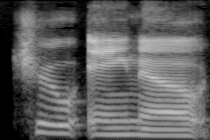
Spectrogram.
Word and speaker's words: Trueno: It's not true. No, it's Trueno. Trueno. My son says, he's an anime guy. Yes. That you say every single letter in Japanese.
